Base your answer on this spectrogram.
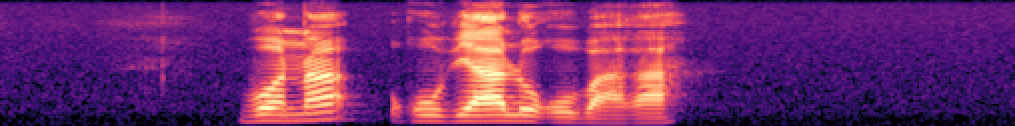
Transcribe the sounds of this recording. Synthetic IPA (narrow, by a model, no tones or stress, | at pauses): bɔna | ɣʊbjalɔɣʊbaɣa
